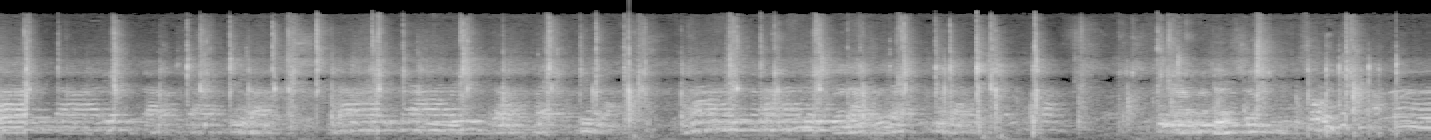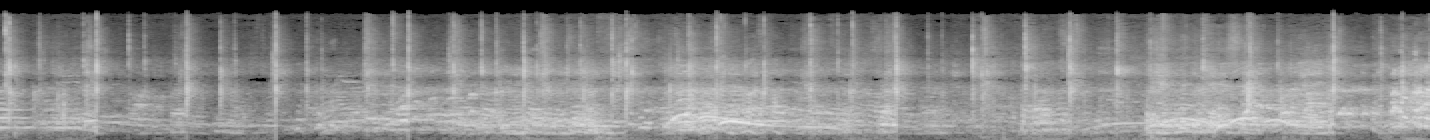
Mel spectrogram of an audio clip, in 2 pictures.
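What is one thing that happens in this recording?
Shoes tap and stomp on a wooden floor.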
